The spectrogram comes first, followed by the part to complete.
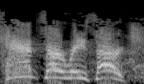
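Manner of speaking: very high, shrill, enraged, furious screech. Retelling screaming at a man in the Fairmont hallway while leaving: retelling an angry scream. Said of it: "I'm screaming at him in the hallway".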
